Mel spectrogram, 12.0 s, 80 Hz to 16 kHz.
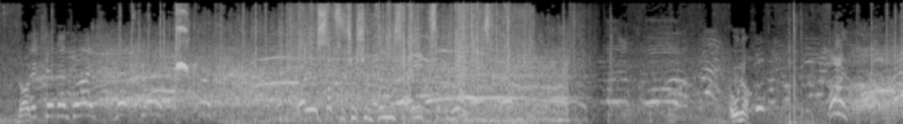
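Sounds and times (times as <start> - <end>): crowd cheering and clapping: 0.5 - 8.2, 11.2 - 12.0.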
